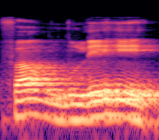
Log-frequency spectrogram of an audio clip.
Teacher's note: മിൻ ഫദ്ലിഹി ഫദ്ലിഹി ദ്വാദിൻ്റെ ഉച്ചാരണമാണ് പ്രത്യേകം ശ്രദ്ധിക്കേണ്ടത്. നാവിൻ്റെ ഒരു സൈഡ് നീളത്തിൽ മേലെ അണപ്പല്ലിനോട് ചേർത്താണ് ദ്വാദ് ഉച്ചരിക്കുക. അപ്പോൾ ഫദ്ലിഹി റഖാവത്തുള്ള അക്ഷരമാണ്.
